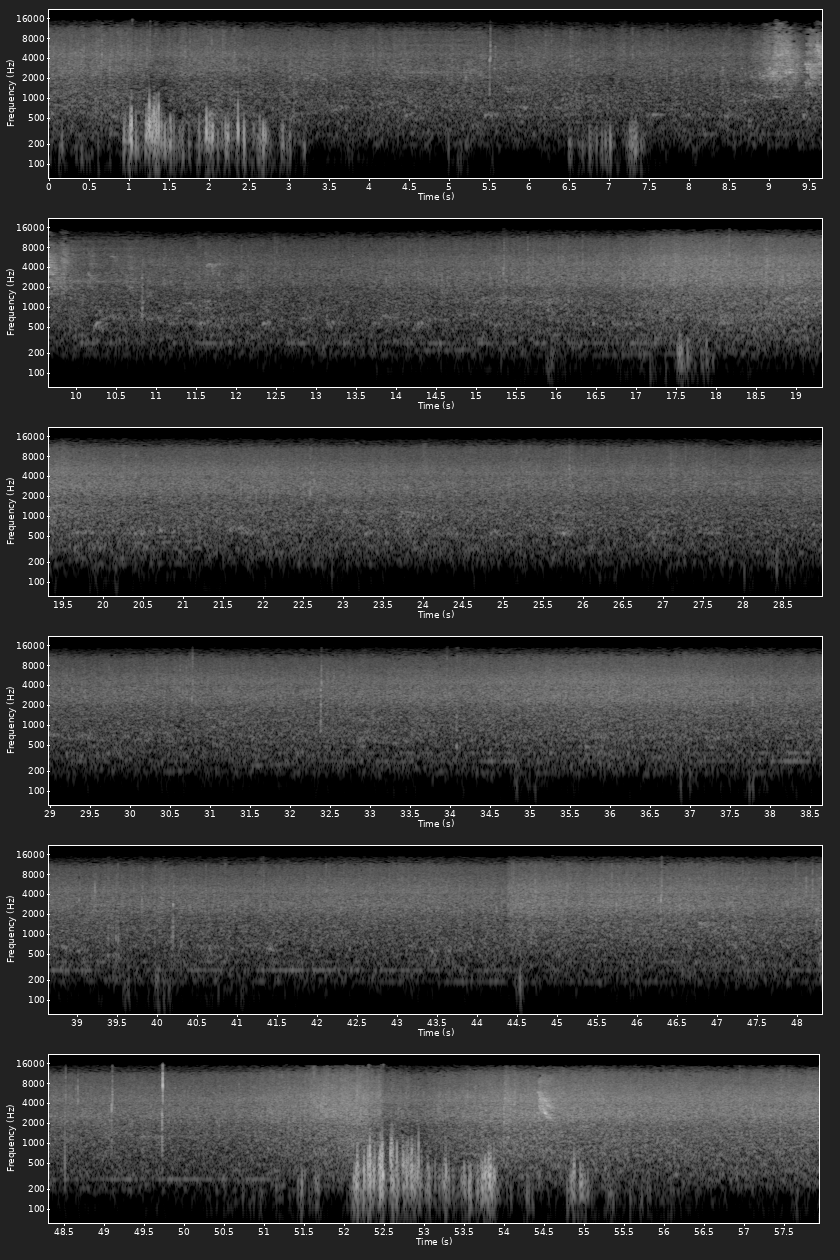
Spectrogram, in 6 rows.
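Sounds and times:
faint ticks: 32.3 - 32.5, 48.0 - 49.9.

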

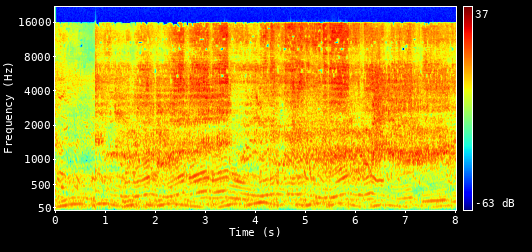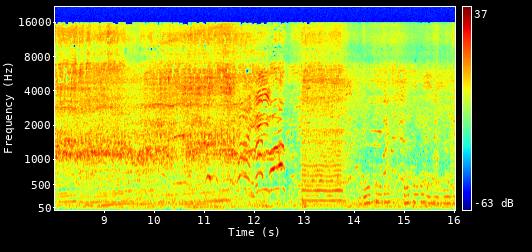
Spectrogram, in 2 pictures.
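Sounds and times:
car engine revving: 0.0 - 14.3
tyres squealing: 0.8 - 12.4.

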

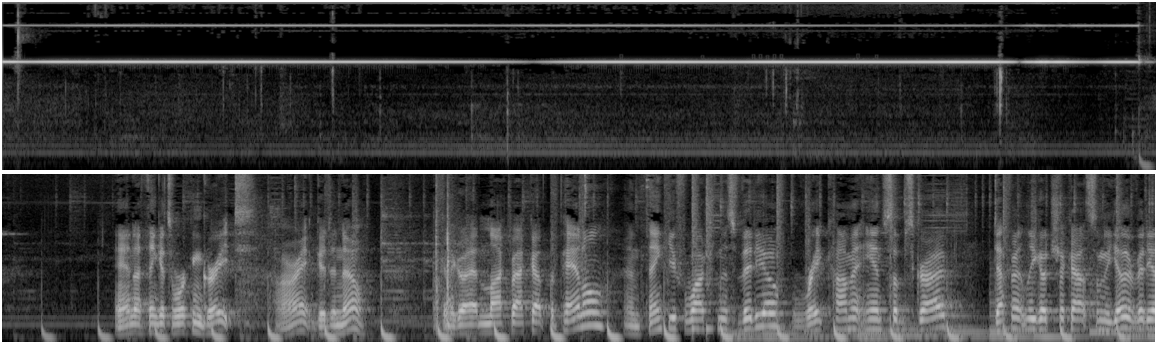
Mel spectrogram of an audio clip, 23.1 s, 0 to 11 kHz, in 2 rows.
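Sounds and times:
alarm panel buzzer tone: 0.0 - 12.3.

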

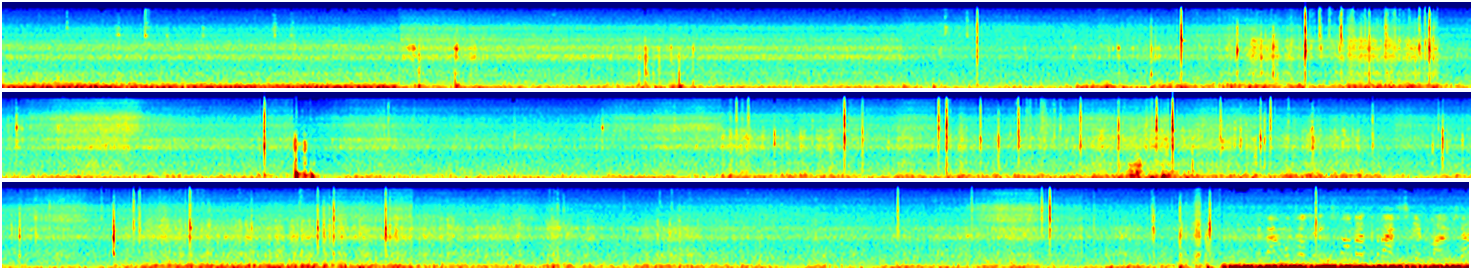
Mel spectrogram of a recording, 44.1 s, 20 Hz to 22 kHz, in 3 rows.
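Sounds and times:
bow wave rushing along hull: 0.0 - 21.9, 41.5 - 44.0
wind on microphone: 9.0 - 16.9, 21.7 - 28.9, 30.6 - 44.0
sharp ticks and splashes: 10.7 - 15.4, 21.6 - 33.5.

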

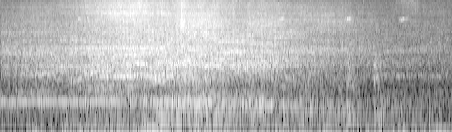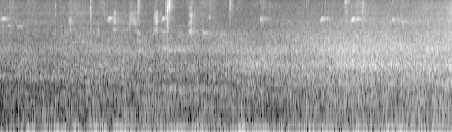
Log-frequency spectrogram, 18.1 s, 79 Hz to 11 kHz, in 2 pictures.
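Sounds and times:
vehicle passing by: 0.6 - 6.9.

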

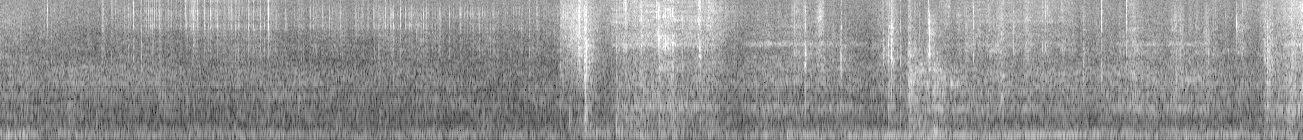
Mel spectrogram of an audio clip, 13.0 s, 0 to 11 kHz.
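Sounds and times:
low steady hum: 0.0 - 13.0
small clicks and scrapes: 7.9 - 13.0.

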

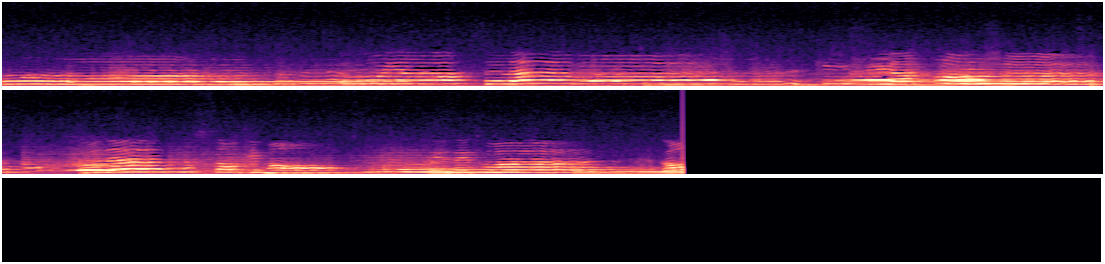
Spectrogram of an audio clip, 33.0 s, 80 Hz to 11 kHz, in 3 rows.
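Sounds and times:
women singing unaccompanied: 0.0 - 17.8.

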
